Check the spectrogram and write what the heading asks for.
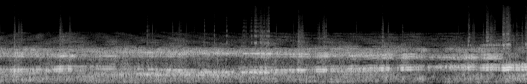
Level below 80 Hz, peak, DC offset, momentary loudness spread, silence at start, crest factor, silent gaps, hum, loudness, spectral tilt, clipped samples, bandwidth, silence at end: -50 dBFS; -2 dBFS; under 0.1%; 5 LU; 0 s; 14 dB; none; none; -17 LUFS; -6 dB/octave; under 0.1%; 12.5 kHz; 0 s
